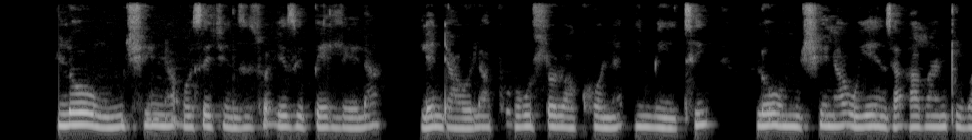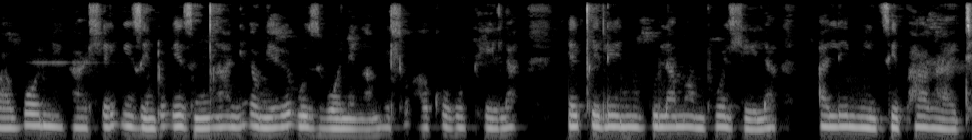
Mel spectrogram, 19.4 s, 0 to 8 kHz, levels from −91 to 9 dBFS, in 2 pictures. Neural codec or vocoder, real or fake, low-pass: none; real; 7.2 kHz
